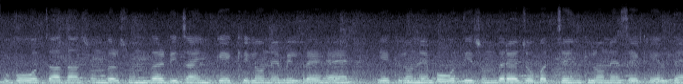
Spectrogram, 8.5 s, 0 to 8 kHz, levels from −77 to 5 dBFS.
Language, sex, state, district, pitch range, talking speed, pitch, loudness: Hindi, female, Rajasthan, Bikaner, 180-185 Hz, 155 wpm, 180 Hz, -14 LUFS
